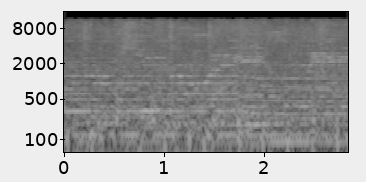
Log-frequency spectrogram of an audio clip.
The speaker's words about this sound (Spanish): Ah, se empieza empezó a llover. Bueno, empieza la transmisión con, con lluvia, Sí, con ruido de lluvia de fondo. No sé si se escuchará, pero. acá se ah, escucha todo.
